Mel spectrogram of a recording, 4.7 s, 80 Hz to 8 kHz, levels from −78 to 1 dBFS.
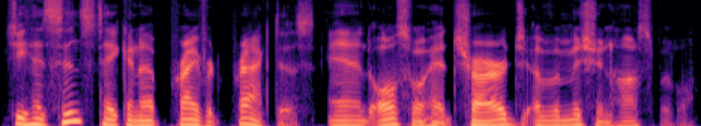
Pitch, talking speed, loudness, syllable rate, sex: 110 Hz, 190 wpm, -17 LUFS, 5.8 syllables/s, male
